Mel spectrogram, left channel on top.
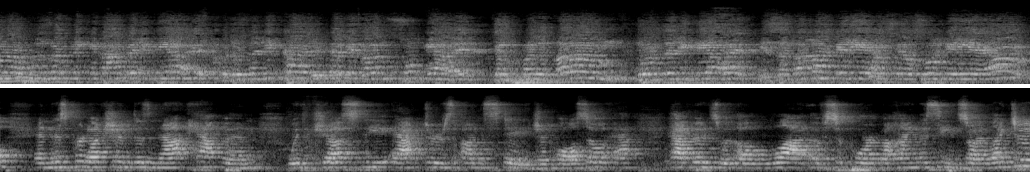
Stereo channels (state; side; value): different; both; correlation 0.00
